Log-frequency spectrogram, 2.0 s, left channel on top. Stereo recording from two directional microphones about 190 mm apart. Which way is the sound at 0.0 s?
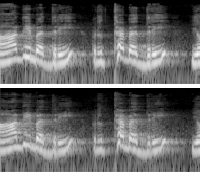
25° left (ahead or behind).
